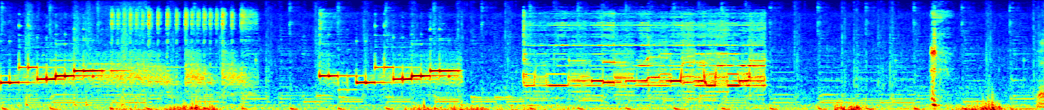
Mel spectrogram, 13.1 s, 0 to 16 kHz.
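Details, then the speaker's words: Sony Xperia XZ2 (Docomo) after repair of dead loudspeaker and earpiece: ringtone plays very loud and clear, no crackle, buzz or dropouts — loudspeaker working normally; earpiece not yet verified. "Kita tes nada deringnya, kita coba. Oke, sangat kencang sekali."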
